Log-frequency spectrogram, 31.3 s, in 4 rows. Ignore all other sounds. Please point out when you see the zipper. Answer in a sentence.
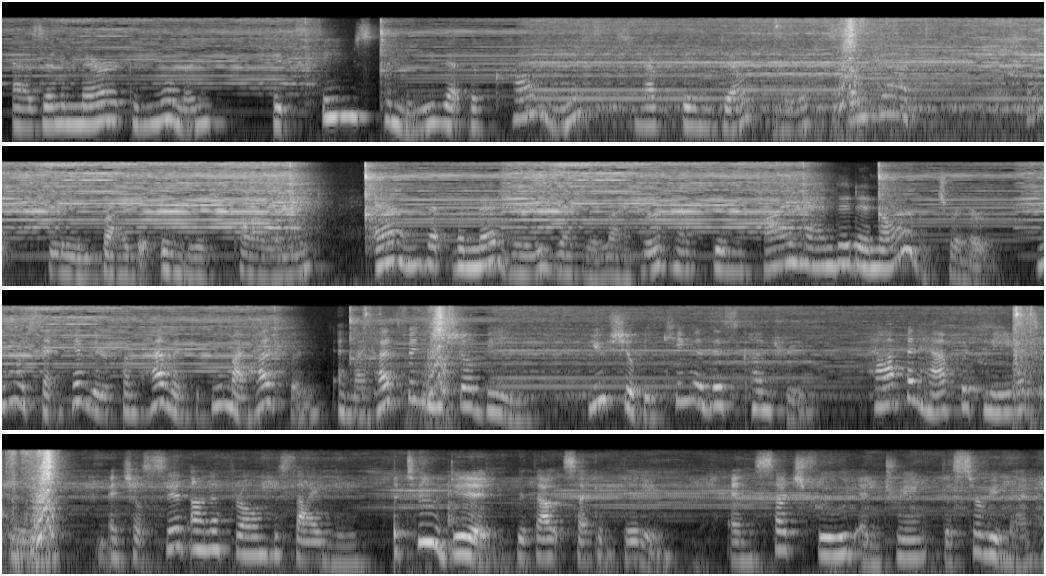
The zipper can be heard from 5.9 to 6.8 s, from 18.3 to 19.2 s and from 23.2 to 23.9 s.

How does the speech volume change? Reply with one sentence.
The volume of the speech stays about the same.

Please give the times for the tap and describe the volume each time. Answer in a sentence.
The tap can't be heard in this clip.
